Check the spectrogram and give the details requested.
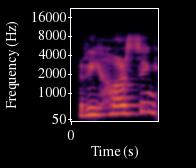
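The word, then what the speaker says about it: rehearse: हुए प्रैक्टिस करते हुए यहां पे रिहर्स की स्पेलिंग देख लीजिए आर ई एच ई ए आर रिहर्स बोलते हैं लेकिन एच ई ए आर है इसमें ठीक है रिहर्सिंग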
